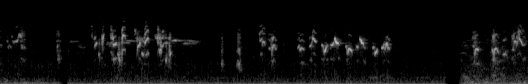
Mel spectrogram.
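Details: A young sooty-headed bulbul practising its song: clusters of bright, jumbled chirps and short warbles in bursts, separated by brief quiet gaps, with light background rustle.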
